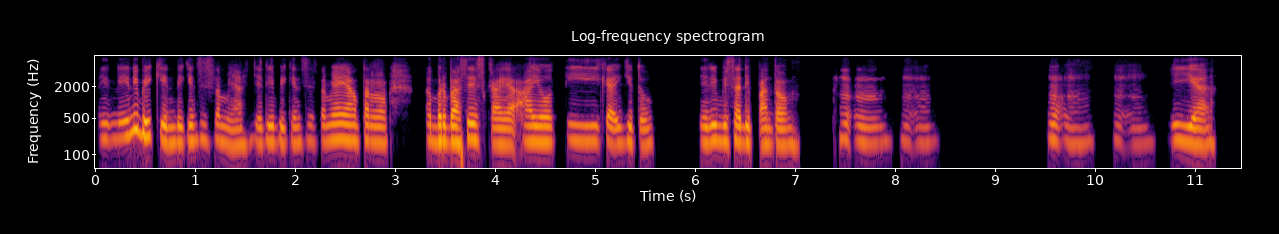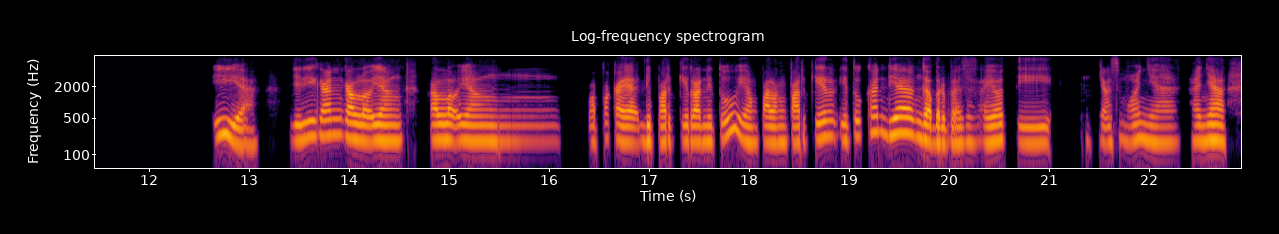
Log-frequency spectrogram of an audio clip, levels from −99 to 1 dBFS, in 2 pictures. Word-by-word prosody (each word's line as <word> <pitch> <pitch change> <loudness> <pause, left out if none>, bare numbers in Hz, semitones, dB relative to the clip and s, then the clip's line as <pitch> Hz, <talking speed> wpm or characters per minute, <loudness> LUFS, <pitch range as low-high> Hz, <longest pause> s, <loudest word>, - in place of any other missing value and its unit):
in 200 +1 -9
ini 235 +5 +2
bikin 185 -6 +2
bikin 180 +2 -3
sistemnya. 170 -5 -7
Jadi 180 0 -5
bikin 170 0 -5
sistemnya 185 +2 0
yang 185 - -1
ter 180 0 -2
eee, 175 +2 -7
berbasis 180 +1 +3
kayak 160 -1 -1
IoT 180 +1 -2
kayak 160 -2 +2
gitu, 165 -1 -5 0.4
jadi 175 +2 +1
bisa 180 -1 0
dipantau, 160 -2 -1 0.5
mhm 175 -3 -9 0.2
mhm. 170 +1 -18 1.1
Mhm 175 -3 -10 0.2
mhm, 170 -2 -20
iya. 170 -3 -1 1.5
Iya 215 -9 +4 0.5
jadi 185 +3 +1
kan 230 +1 +4
kalau 190 -3 +7
yang 185 0 +3 0.2
kalau 190 -1 +4
yang, 185 -1 +2 1.0
apa, 175 +3 -9
kayak 175 -4 +4
di 185 - +3
parkiran 180 0 +1
itu 210 - 0
yang 180 -7 0
palang 175 0 +2
parkir 185 +6 -1
itu 190 +4 -2
kan 270 0 0
dia 255 0 +8
nggak 200 -4 +6
berbasis 170 +1 -1
IoT, 180 +2 0 0.8
gak 170 -2 -5
semuanya 180 -3 -4 0.2
hanya 185 0 +4
180 Hz, 125 wpm, -25 LUFS, 170-190 Hz, 1.5 s, dia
